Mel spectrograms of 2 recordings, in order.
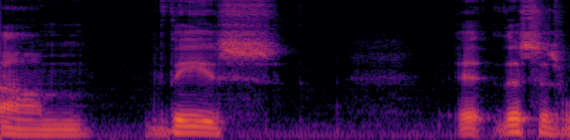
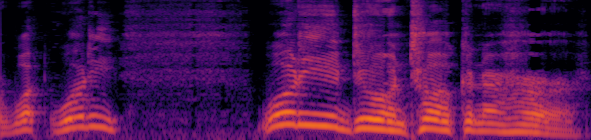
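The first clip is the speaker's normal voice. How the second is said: higher, louder jealous challenge; angry confrontation; 8 semitones higher, 4 dB louder than usual. Retold or imitated. Canaanite confronts Sethite, angry high challenge. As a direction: demand an answer, bristling.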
